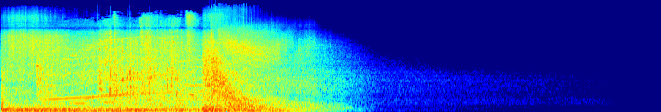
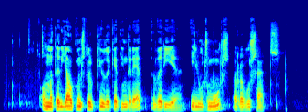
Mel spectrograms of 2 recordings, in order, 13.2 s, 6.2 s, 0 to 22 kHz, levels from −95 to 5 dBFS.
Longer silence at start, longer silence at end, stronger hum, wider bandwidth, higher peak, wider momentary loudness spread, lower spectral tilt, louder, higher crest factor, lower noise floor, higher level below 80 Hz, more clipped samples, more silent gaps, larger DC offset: second, 0 s vs 0.85 s; first, 6.5 s vs 0.65 s; neither; first, 16.5 kHz vs 8.4 kHz; first, 0 dBFS vs -4 dBFS; about the same, 15 LU vs 14 LU; second, -4 dB/octave vs -7.5 dB/octave; first, -13 LUFS vs -22 LUFS; about the same, 18 dB vs 20 dB; first, -88 dBFS vs -62 dBFS; first, -24 dBFS vs -56 dBFS; neither; neither; neither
